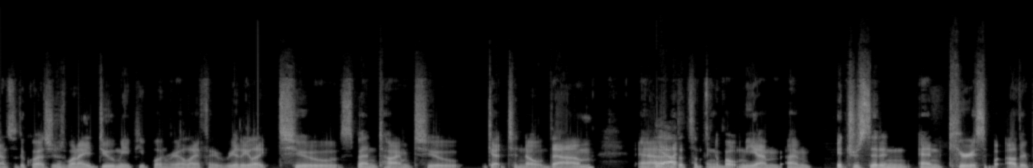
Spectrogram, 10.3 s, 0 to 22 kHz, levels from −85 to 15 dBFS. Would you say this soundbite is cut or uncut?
uncut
